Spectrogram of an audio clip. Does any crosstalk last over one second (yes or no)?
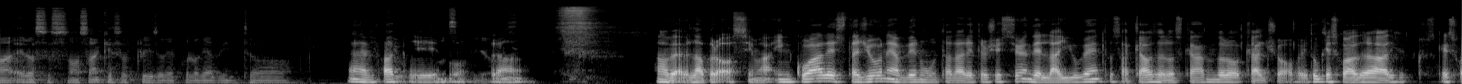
yes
